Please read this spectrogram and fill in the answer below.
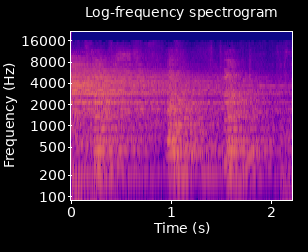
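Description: Big-band jazz ensemble playing a soft passage of held chords, with new chords coming in about a second in and again shortly after.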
